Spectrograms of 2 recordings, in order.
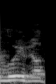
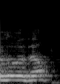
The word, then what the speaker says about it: Louisville: is it Louisville or Louisville uh dropped the eye out of this just uh it just comes from way back in your throat Louisville Brett I don't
